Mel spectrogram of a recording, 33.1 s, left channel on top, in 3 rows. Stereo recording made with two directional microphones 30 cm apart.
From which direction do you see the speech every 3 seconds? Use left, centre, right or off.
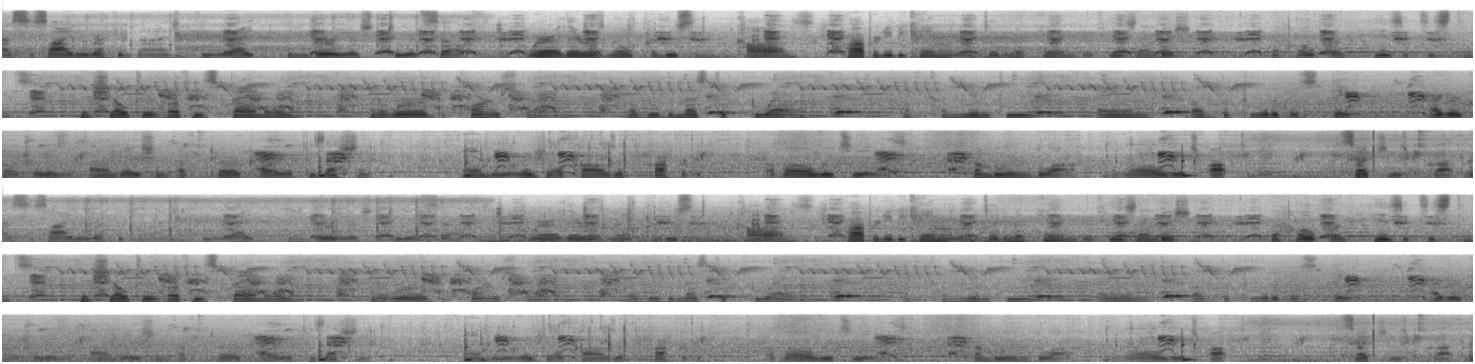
left, left, right, right, left, left, left, left, left, left, left.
